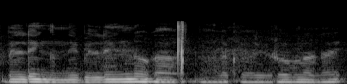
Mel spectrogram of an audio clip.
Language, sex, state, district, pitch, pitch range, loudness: Telugu, male, Andhra Pradesh, Sri Satya Sai, 110 Hz, 110-115 Hz, -27 LUFS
